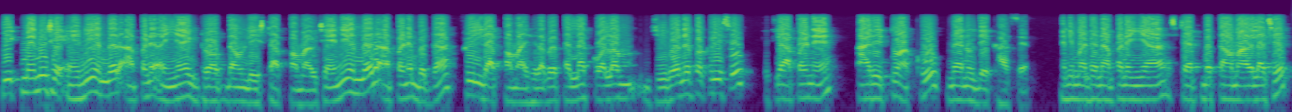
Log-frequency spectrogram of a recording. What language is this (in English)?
Gujarati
